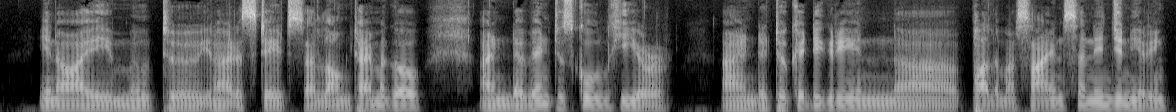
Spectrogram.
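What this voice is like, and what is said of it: Indian English accent. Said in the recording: “as you can gauge from my uh, accent, uh, I actually come from India”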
